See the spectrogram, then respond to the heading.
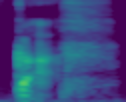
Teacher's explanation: in American English, it's a front flatter almost nasal vowel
